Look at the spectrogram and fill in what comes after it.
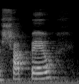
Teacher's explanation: o encontro dessa vogal que é o é e a semivogal aí que é o u tá e elas ficam na mesma sílaba então isso que é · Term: ditongo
